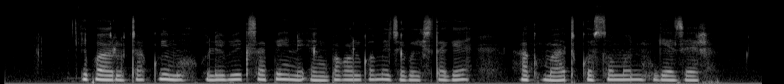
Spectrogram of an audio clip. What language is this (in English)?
Kalenjin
